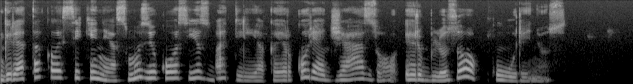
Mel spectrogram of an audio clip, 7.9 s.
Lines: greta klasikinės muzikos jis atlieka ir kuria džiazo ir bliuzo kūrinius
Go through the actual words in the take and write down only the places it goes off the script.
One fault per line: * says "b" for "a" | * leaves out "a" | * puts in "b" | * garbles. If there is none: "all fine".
all fine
